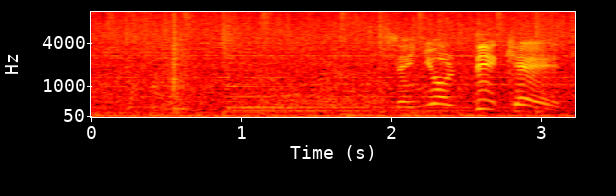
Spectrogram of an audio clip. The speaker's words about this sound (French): Celui qui a rendu tout ça à la mode, c'est GTA 3. Bon, la pluie, elle est un peu dégueu, mais les reflets sur la route, c'est magnifique.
